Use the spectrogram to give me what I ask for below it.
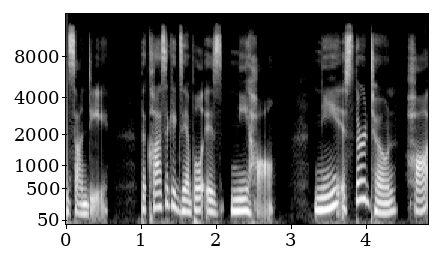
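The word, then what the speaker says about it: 你好: The first one changes to a rising second tone, so it becomes ni hao.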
